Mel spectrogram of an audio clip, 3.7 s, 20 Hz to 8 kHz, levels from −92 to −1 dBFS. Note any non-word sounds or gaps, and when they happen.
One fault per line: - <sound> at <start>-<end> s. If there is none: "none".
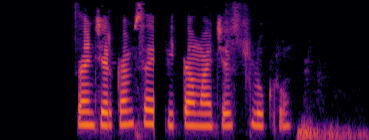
- dropout at 1.5-1.6 s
